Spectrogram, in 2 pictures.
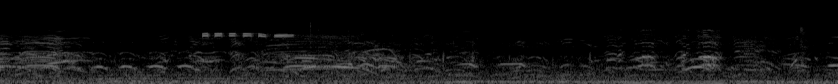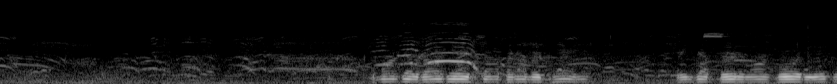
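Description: Many people chatter and call out outdoors.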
